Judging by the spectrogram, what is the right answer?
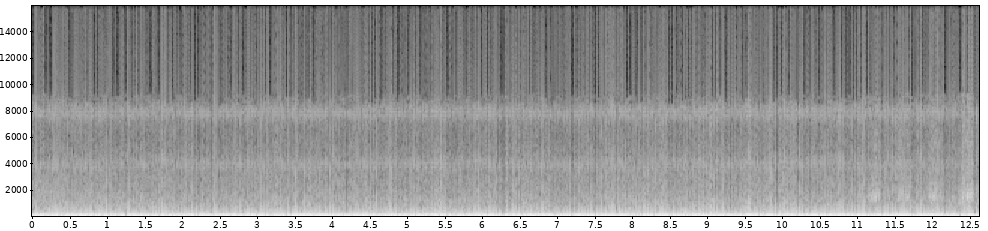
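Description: A steady, loud low rumble picked up by an outdoor nest camera's microphone. Near the end comes a short series of faint, evenly spaced bird calls, about two a second.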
